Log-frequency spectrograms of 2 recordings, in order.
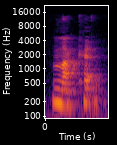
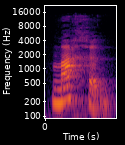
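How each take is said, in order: First: The middle consonant is a K. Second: The middle consonant is a raspy sound. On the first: The speaker calls it wrong. "simply pronounce it as K" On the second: The speaker calls it right. "a very hard sound produced in the back of your mouth"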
